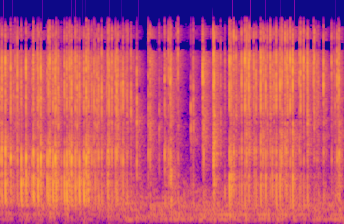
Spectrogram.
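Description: A closed, hand-sized, flat rectangular peach cardboard eyeshadow palette (Revolution "The Wants") is held in both hands and tapped and scratched across its front and back with long red acrylic nails. Rapid, dry, bright clicks and scratchy rustles run almost continuously, like fast typing, with a brief lull around the three-second mark.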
